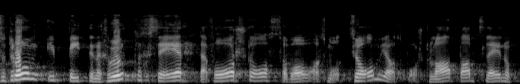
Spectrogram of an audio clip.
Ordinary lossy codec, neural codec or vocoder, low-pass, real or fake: none; vocoder, 22.05 kHz, 80 mel bands, HiFi-GAN; none; fake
